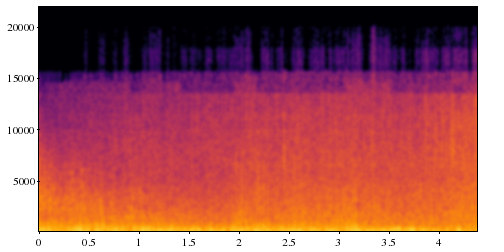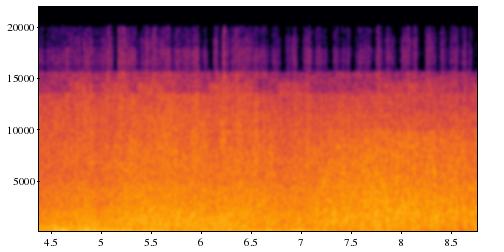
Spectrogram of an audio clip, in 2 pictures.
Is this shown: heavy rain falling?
yes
